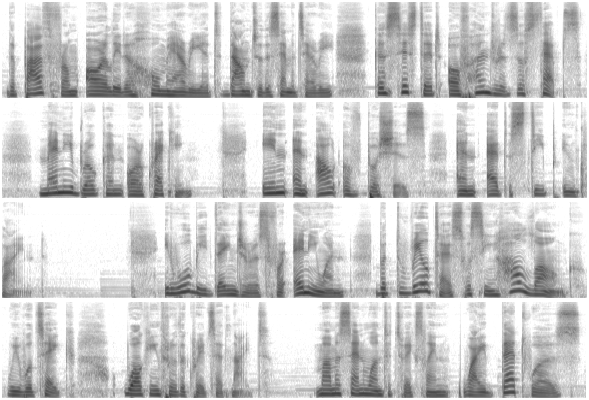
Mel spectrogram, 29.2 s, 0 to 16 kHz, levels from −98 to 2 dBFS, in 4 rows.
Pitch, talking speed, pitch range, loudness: 145 Hz, 125 wpm, 120-170 Hz, -32 LUFS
